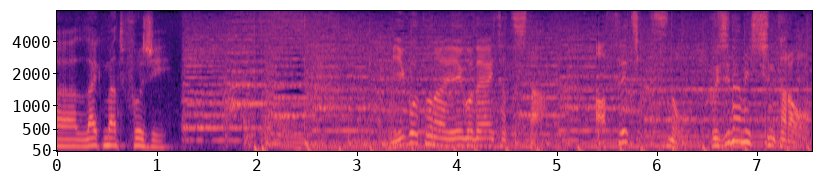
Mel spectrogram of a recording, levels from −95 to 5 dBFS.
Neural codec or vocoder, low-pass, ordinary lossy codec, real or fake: none; none; none; real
